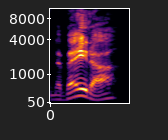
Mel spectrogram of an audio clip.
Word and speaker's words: Nevada: the border in missouri which is spelled like nevada but you have to say nevada you have to say nevada because they go to the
